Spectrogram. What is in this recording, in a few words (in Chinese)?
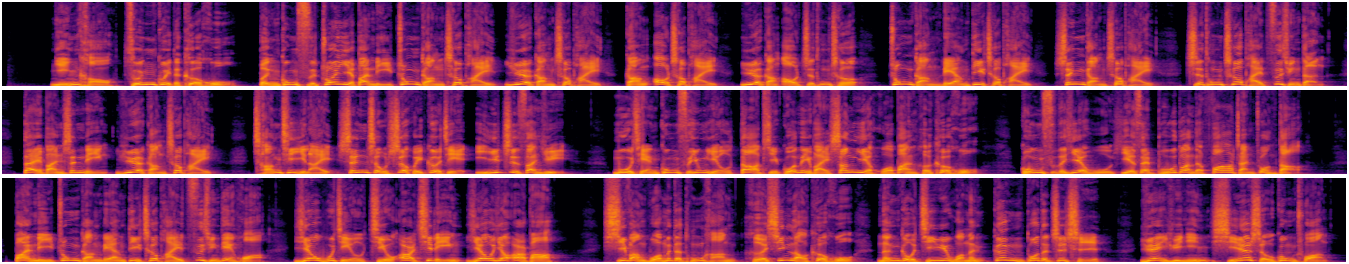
彩铃, 男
